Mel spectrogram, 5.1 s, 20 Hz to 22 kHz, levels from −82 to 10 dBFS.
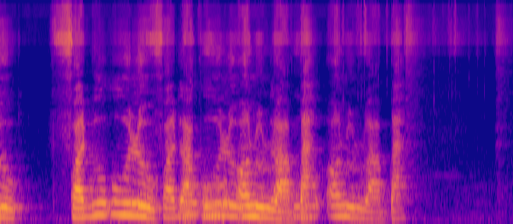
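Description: From the first moment, the speech is heard twice: a second full-band copy trails the original by about a second and sits roughly 5 dB lower. This doubled audio track is likely a second capture through a slower path, or an edit that left two copies out of step. It differs from a room echo or reverb tail because the copy carries no decay and no room colour. It repeats the sound cleanly, just later and quieter.

Throughout the clip there is also plainly audible Opus compression in its music-oriented CELT mode. The bandwidth stays full, with content reaching about 20 kHz, but the encoder is short of bits, which fits a low rate around 16 kbps. Bands are filled by folding or noise, so the speech turns grainy, rough and hissy. This sets it apart from MP3 damage: there are few spectral holes and little swirling or warbling, only a coarse, noisy texture over the tones.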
